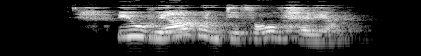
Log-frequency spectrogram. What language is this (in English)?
Kabyle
